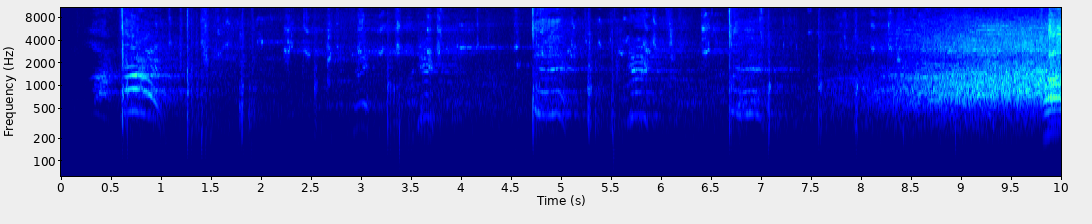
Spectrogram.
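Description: Tennis racquets striking the ball in a fast exchange of volleys, a string of sharp pops with short shouts from the players between some of the shots. From about eight seconds in, crowd cheering and applause swells up at the end of the point.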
